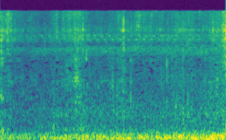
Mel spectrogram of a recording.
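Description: Near silence: faint outdoor background hiss between remarks.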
